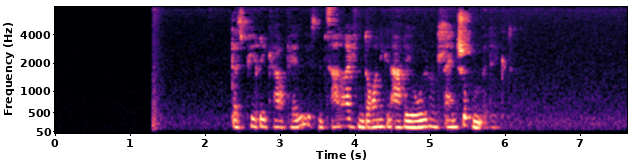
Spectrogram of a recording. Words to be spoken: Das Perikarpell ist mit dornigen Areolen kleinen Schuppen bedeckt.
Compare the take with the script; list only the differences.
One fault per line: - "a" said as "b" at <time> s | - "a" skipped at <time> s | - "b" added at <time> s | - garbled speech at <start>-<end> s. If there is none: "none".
- "zahlreichen" added at 3.6 s
- "und" added at 5.0 s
